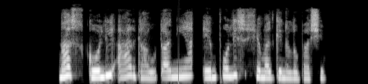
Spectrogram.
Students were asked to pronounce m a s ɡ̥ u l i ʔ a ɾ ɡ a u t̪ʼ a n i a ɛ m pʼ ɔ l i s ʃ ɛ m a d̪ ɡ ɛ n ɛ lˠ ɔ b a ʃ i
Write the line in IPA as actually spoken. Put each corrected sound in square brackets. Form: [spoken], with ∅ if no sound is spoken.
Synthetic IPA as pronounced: m a s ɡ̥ [ɔ] l i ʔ a ɾ ɡ a u t̪ʼ a n i a ɛ m pʼ ɔ l i s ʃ ɛ m a d̪ ɡ ɛ n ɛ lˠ ɔ b a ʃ i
